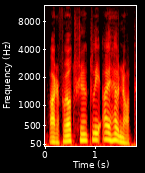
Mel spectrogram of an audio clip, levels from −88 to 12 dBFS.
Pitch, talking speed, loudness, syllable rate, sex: 130 Hz, 130 wpm, -18 LUFS, 5.8 syllables/s, male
